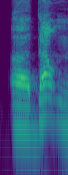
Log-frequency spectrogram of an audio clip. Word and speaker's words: Bouton: Bouton, that's how you say his name.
